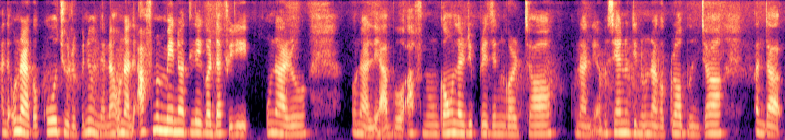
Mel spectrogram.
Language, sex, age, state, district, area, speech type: Nepali, female, 18-30, West Bengal, Kalimpong, rural, spontaneous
